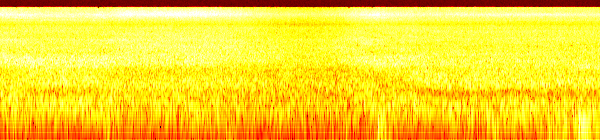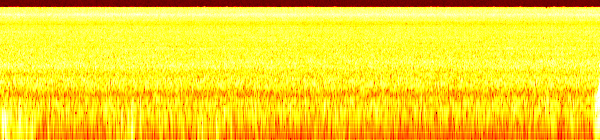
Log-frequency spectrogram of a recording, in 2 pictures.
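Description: Steady rush of water spilling over a small dam's spillway and running through rocky rapids below, the flow heavy after rain.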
